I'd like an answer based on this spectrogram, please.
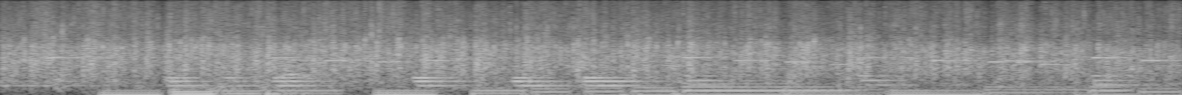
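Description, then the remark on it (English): A full crowd applauds steadily, a dense wash of clapping that stays loud and even throughout, with music playing underneath. “Round of applause for them, if you would.”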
